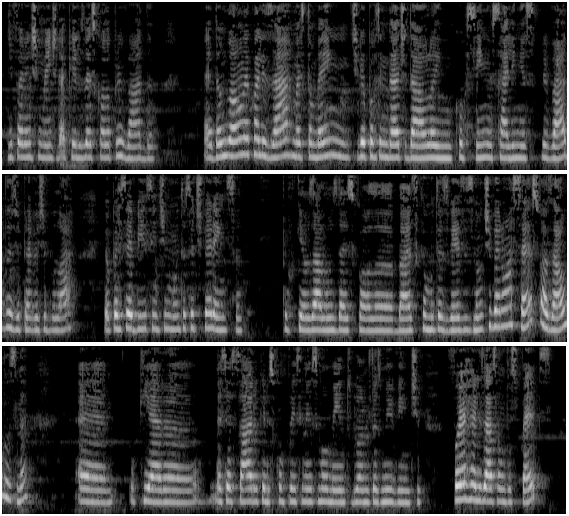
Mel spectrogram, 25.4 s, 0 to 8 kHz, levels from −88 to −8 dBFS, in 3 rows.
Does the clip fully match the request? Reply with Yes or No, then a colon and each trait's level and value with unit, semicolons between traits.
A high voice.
Yes: high, 230 Hz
